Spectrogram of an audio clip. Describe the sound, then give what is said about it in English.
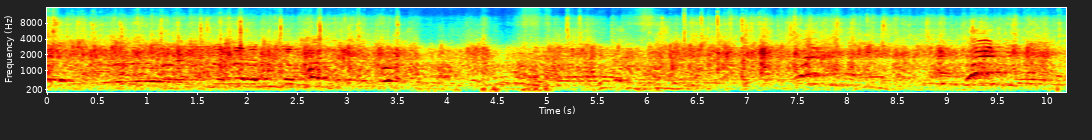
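An audience claps steadily for the whole stretch, a dense, crackling wash of many hands at an even, fairly loud level, with indistinct voices mixed into the applause. “Come on, I appreciate the hand claps, but I think there ought to be a voice that's getting lifted in this room right now.”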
